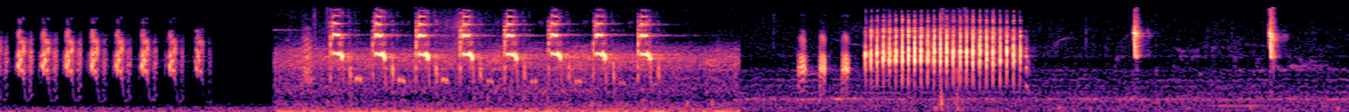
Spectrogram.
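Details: Steller's Jay, a noted mimic, in a medley of calls from the Macaulay Library collection: quick harsh repeated notes, a run of loud squawks, a rapid rattle, then a few sharp single calls.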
